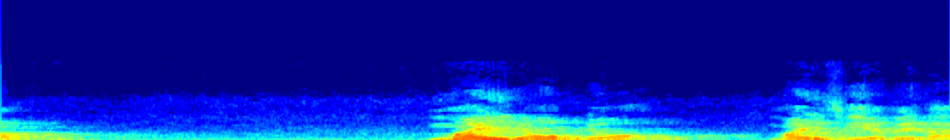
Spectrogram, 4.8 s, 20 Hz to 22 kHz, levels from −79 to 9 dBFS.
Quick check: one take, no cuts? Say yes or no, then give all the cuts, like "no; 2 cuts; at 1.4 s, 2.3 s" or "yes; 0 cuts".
no; 1 cut; at 3.8 s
